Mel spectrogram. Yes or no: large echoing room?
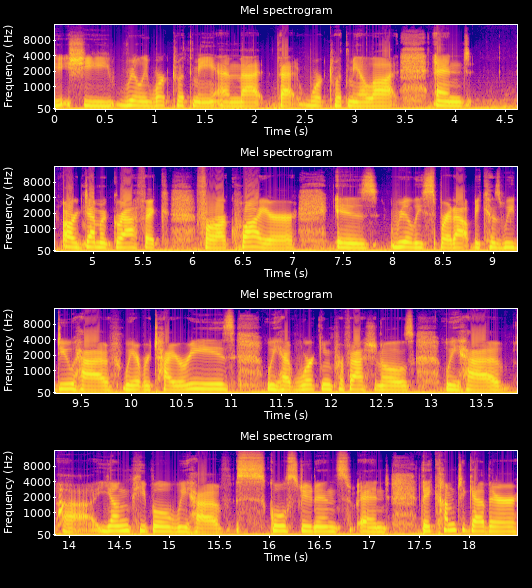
no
